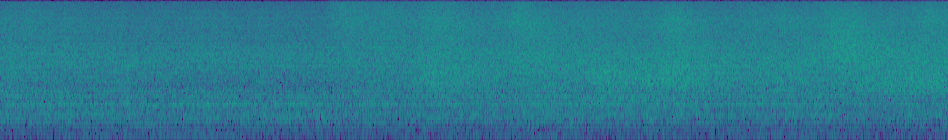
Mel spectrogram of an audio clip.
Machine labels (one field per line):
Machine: fan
